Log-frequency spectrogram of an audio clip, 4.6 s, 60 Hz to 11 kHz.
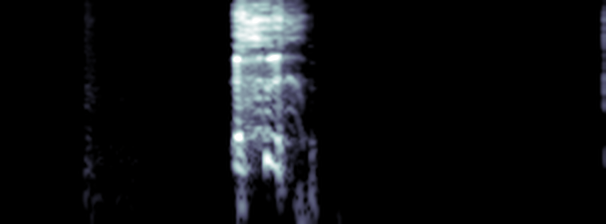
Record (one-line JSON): {"cough_length": "4.6 s", "cough_amplitude": 26028, "cough_signal_mean_std_ratio": 0.22, "survey_phase": "beta (2021-08-13 to 2022-03-07)", "age": "45-64", "gender": "Male", "wearing_mask": "No", "symptom_cough_any": true, "symptom_sore_throat": true, "symptom_fatigue": true, "smoker_status": "Never smoked", "respiratory_condition_asthma": false, "respiratory_condition_other": false, "recruitment_source": "Test and Trace", "submission_delay": "2 days", "covid_test_result": "Positive", "covid_test_method": "RT-qPCR", "covid_ct_value": 18.4, "covid_ct_gene": "ORF1ab gene", "covid_ct_mean": 18.9, "covid_viral_load": "610000 copies/ml", "covid_viral_load_category": "Low viral load (10K-1M copies/ml)"}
